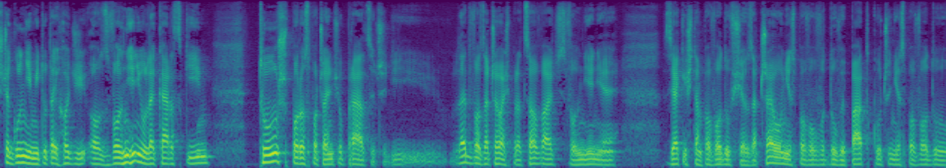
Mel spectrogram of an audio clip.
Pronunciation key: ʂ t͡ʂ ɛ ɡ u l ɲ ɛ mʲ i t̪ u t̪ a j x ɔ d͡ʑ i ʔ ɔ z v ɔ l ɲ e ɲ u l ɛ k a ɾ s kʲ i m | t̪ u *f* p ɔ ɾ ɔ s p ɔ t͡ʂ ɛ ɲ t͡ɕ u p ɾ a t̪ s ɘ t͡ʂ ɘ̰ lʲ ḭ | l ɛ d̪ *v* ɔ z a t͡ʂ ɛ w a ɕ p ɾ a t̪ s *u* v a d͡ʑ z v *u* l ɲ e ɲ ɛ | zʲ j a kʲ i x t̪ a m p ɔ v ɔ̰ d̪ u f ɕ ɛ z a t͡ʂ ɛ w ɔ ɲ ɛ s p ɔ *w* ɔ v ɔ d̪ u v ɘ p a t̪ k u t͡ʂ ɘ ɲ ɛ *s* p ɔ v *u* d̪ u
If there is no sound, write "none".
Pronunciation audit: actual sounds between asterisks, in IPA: ʂ, v, ɔ, ɔ, v, s, ɔ

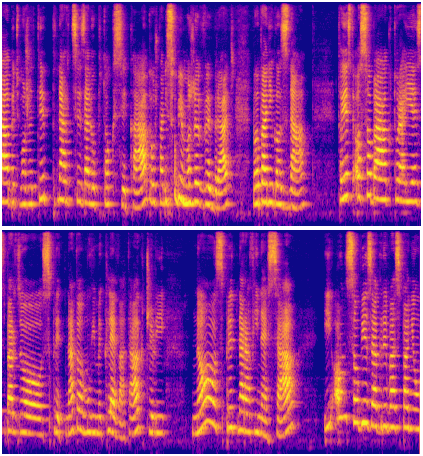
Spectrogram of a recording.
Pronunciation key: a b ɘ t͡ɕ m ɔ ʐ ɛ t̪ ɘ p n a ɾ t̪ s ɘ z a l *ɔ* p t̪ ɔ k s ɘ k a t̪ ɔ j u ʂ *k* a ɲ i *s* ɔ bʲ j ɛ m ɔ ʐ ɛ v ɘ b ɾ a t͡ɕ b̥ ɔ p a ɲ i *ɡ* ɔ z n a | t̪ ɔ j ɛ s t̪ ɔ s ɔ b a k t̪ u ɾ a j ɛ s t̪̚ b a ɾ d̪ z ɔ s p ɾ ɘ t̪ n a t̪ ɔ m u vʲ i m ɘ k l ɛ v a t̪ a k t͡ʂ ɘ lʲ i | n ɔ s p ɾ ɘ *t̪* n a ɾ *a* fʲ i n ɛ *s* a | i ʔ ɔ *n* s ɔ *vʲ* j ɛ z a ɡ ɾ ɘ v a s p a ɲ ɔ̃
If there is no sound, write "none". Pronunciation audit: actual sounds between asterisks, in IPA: u, p, s, ɡ, t̪, a, s, n, bʲ

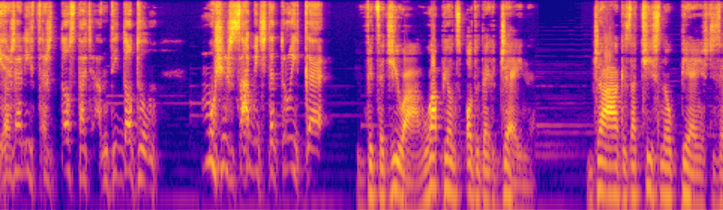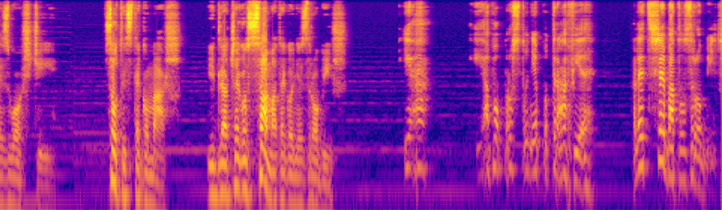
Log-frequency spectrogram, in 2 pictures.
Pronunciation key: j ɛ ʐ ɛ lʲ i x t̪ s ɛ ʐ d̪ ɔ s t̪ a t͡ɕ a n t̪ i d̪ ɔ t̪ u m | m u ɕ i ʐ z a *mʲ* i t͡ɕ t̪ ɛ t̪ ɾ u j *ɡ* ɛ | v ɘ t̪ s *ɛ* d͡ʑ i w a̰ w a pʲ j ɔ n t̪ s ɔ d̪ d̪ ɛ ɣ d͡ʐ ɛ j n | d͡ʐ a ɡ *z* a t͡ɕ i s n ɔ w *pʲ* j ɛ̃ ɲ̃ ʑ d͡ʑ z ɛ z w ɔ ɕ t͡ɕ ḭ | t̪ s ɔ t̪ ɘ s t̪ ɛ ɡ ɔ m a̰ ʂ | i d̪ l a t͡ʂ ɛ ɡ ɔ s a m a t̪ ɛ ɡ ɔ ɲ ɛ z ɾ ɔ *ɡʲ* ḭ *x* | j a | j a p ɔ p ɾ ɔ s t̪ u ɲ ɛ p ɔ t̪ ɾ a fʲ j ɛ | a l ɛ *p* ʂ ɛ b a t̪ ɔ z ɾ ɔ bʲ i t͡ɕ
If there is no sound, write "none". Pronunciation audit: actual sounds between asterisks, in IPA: bʲ, k, ɛ, z, pʲ, bʲ, ʂ, t

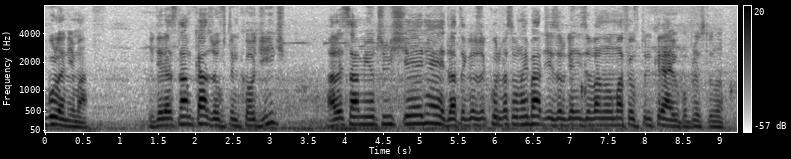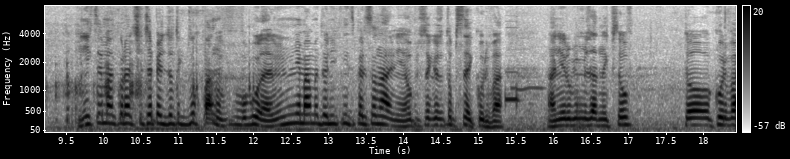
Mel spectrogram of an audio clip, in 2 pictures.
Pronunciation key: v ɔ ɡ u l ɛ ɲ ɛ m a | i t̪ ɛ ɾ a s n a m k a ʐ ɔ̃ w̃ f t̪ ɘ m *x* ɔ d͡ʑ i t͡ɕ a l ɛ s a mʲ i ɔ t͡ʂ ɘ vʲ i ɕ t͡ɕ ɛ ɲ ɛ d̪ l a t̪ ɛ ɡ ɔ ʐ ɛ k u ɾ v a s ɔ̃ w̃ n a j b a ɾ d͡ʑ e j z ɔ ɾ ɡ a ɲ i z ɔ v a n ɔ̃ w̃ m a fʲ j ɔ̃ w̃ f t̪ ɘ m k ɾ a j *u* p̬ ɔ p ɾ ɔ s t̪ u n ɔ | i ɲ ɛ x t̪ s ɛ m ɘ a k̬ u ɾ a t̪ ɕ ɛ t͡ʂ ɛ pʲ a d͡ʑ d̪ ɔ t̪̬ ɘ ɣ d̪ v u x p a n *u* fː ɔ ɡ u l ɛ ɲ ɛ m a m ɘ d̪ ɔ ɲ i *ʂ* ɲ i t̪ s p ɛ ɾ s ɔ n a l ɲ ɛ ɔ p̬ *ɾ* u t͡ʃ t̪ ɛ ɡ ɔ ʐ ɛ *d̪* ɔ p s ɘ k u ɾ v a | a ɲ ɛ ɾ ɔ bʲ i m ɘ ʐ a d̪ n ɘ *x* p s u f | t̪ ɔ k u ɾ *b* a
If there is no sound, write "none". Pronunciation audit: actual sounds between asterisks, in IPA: x, u, u, x, ɾ, t̪, x, v

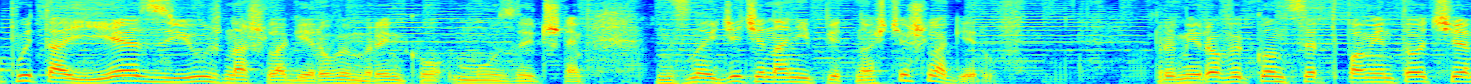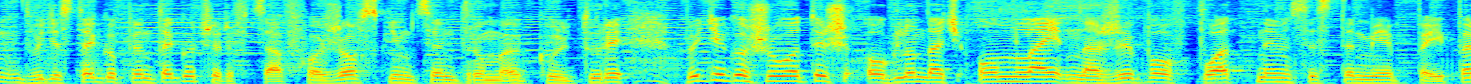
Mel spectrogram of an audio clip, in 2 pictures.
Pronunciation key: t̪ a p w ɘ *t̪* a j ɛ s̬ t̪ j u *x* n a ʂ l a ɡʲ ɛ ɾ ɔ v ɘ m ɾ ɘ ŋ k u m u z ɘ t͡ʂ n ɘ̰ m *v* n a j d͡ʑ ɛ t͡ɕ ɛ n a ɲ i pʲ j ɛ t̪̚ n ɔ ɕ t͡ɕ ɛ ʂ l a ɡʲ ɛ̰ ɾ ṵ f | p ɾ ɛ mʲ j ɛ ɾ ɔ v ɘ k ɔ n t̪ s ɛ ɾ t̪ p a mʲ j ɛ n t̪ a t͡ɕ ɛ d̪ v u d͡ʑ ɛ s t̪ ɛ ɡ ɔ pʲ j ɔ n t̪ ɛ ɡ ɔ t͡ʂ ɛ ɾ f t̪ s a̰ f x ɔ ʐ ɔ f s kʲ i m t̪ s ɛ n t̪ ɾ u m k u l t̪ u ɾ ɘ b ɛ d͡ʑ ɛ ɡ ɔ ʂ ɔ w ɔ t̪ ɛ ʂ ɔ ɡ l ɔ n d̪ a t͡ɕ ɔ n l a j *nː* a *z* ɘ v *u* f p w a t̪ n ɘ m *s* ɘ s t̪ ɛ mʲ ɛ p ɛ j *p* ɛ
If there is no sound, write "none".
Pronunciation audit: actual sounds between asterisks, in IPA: t̪, ʂ, z, nː, ʐ, ɔ, s, p

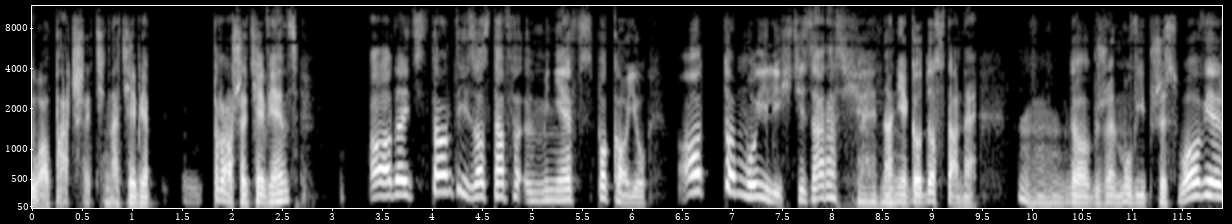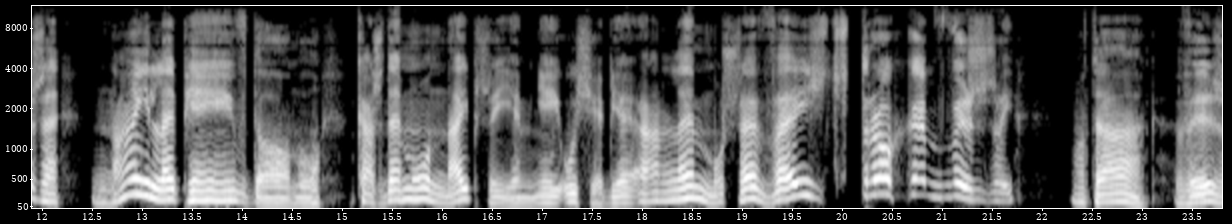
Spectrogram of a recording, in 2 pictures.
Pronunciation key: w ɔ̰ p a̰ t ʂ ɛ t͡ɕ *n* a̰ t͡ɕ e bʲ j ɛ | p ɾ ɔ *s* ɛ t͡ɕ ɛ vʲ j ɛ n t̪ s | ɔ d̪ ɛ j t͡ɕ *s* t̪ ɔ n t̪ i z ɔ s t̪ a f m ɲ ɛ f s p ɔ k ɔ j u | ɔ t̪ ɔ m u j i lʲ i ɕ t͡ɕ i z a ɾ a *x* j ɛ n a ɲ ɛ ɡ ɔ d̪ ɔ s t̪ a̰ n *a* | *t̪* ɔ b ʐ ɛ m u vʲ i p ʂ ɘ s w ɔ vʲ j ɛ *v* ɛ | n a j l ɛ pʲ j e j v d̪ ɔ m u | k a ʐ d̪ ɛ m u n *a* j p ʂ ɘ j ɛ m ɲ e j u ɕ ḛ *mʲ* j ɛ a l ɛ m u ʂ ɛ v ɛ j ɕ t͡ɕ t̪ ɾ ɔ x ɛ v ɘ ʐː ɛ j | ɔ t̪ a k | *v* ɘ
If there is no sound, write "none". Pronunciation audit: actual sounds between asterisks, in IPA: n, ʂ, s, s, ɛ, d̪, ʐ, a, bʲ, v

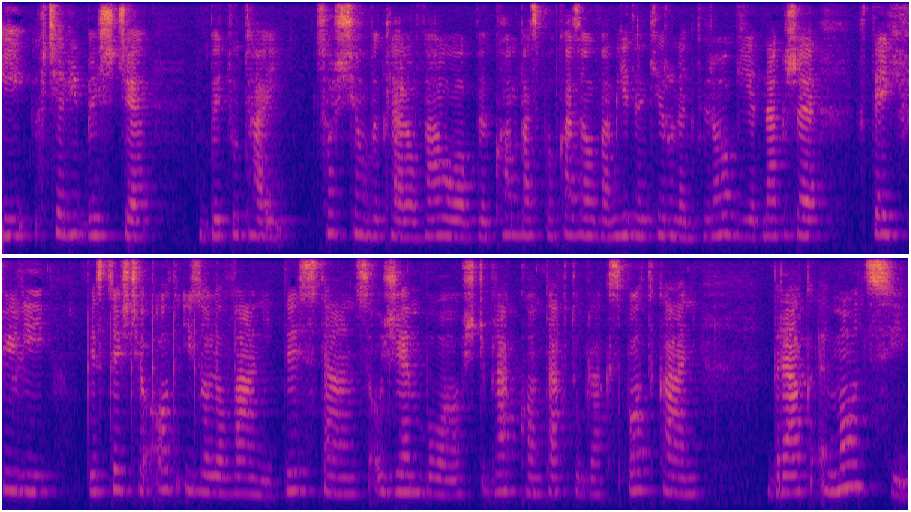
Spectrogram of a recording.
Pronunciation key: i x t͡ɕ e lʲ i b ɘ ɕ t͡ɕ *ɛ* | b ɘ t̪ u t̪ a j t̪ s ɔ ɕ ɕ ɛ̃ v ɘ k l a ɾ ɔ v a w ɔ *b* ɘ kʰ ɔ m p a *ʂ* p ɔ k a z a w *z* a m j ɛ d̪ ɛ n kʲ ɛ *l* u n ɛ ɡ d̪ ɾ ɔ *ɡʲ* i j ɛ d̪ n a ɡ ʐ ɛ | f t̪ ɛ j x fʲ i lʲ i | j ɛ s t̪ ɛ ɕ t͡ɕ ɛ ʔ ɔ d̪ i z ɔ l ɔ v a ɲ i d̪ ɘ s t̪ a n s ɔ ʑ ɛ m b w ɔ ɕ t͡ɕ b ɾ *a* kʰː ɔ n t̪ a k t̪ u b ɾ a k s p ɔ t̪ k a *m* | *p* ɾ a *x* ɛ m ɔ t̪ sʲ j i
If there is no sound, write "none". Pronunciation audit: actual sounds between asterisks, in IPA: ɛ, b, s, v, ɾ, ɡʲ, a, ɲ, b, k

